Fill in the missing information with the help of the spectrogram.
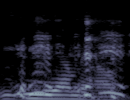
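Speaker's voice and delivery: high squeaky meows; cat meow. Pretend. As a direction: squeak out two silly meows. Players joining in meowing.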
